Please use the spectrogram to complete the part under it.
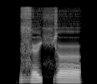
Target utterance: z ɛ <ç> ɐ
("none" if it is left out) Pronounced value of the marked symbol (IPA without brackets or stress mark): ç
